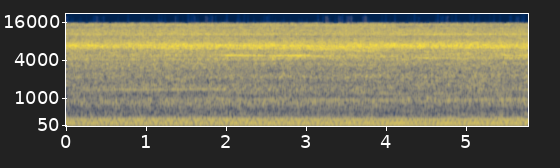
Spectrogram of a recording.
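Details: Burned 1968 Pontiac GTO being revived, running on its Quadrajet carburetor after priming and first start. A deep, steady V8 burble with even pulses and constant pitch, with no misses or knocks. Normal idle.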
